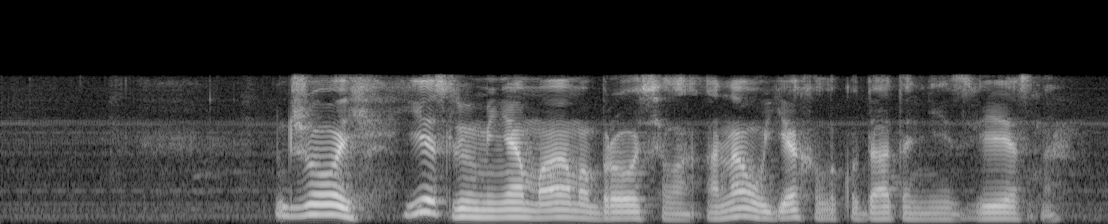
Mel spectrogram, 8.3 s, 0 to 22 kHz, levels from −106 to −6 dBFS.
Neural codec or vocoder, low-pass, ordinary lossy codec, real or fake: none; 5.4 kHz; none; real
